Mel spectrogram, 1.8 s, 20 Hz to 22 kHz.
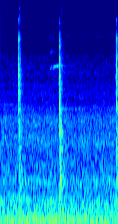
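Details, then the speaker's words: Railroad crossing gate mechanism (S60) raising the gates normally on a newly installed, still-charging battery bank: low, even motor drone with a few sharp clicks and less grinding than before, lifting the gates without trouble. "there's less of a grinding sound coming from this close S60. So, the battery bank I just installed still has to charge up, but even right now, it was able to pick up the gates no problem."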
